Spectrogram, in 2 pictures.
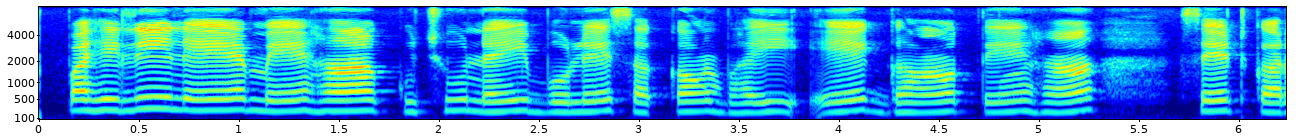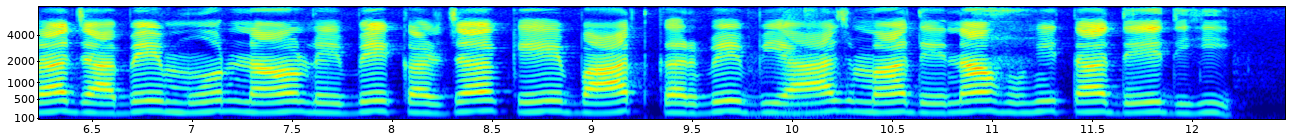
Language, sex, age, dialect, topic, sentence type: Chhattisgarhi, female, 31-35, Western/Budati/Khatahi, banking, statement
